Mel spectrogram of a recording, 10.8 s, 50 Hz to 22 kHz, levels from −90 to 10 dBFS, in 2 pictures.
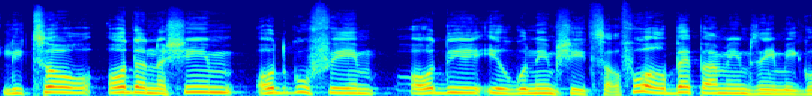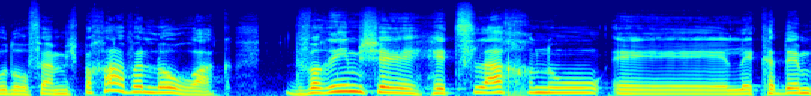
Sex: male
